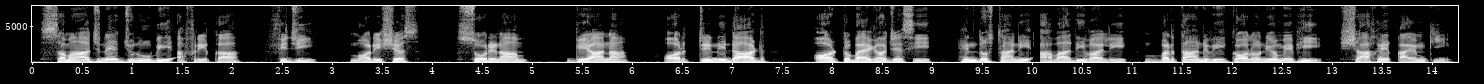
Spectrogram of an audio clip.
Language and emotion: Urdu, neutral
